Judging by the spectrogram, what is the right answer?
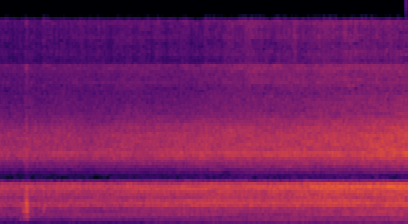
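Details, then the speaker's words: Curbside-found Durabuilt pressure washer running for a couple of minutes: steady high-pitched motor whine, smooth and even without knocks or grinding; motor runs normally. "there it is somebody threw away this door built steam cleaner and as you can hear the motor seems to run fine"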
